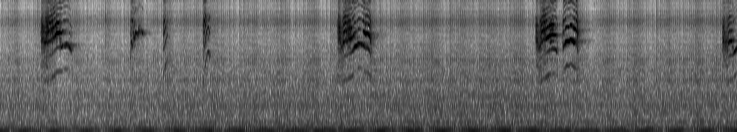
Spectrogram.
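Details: Olive-backed sunbird singing in the wild: scattered, very high, steeply falling squeaky phrases every second or two, separated by soft background hiss.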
